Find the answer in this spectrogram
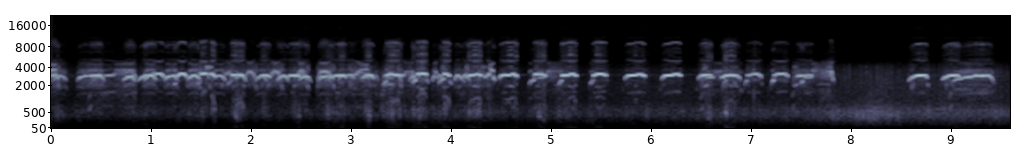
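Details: Osprey at a nest in Estonia on 1 August 2013 in the afternoon, during a fish delivery: rapid series of high, clear whistled yelps, repeated several times a second, slowing into separated notes near the end.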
